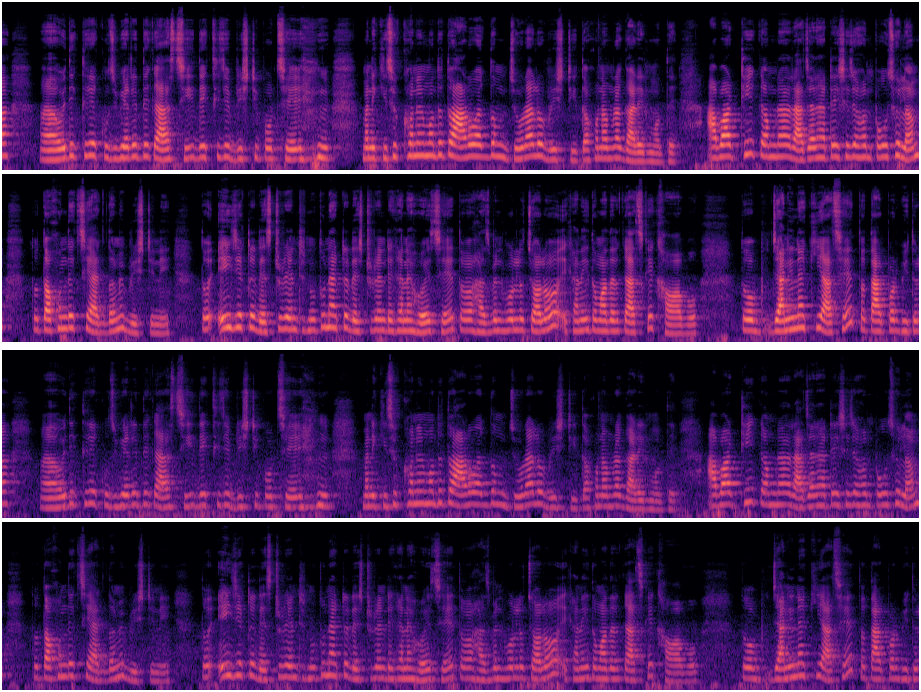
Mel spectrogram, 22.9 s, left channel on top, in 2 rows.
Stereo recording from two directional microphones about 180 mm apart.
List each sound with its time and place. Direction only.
0.0 s a woman's voice: 30° left (ahead or behind)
